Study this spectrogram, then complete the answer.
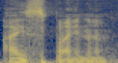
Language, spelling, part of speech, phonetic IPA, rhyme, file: German, Eisbeine, noun, [ˈaɪ̯sˌbaɪ̯nə], -aɪ̯sbaɪ̯nə, De-Eisbeine.ogg
- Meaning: nominative/accusative/genitive plural of Eisbein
